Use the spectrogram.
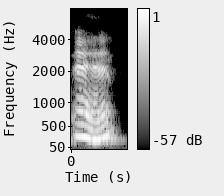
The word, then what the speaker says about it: and: apple আমরা and ডির উচ্চারণটা করবো না, বলবো and take a big bite.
